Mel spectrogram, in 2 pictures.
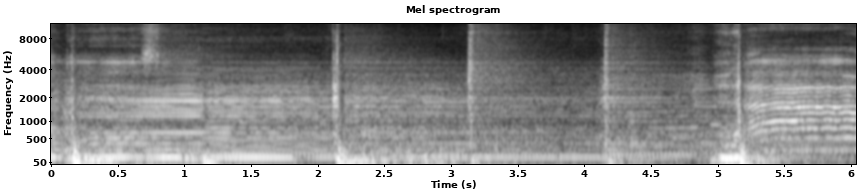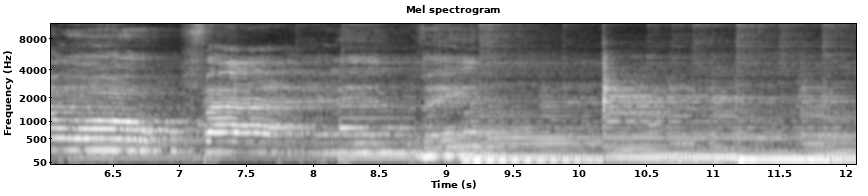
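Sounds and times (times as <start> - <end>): drum beats: 0.0 - 5.9
acoustic guitars: 0.0 - 12.0.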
